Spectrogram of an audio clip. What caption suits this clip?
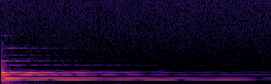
Piano chord
Some punches and touches on piano
acoustic, chord, piano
